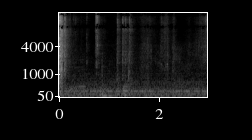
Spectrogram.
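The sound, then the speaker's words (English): Tarot cards picked and flipped, with steady papery rustling and a few soft flicks and taps throughout. “So we're gonna try to see if I could do a different way of picking the cards this week”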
